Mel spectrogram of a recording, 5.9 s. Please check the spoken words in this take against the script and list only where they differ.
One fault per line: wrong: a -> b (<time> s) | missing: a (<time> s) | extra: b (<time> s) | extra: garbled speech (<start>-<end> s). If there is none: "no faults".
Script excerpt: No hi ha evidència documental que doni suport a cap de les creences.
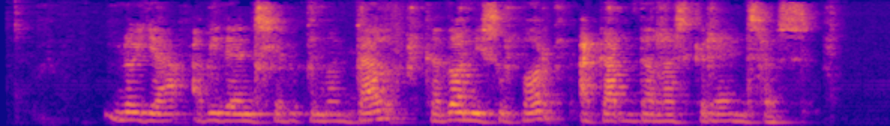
no faults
